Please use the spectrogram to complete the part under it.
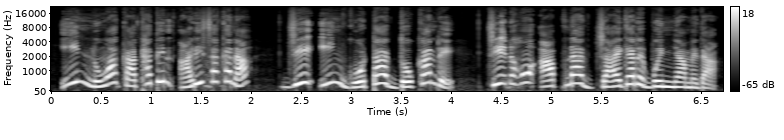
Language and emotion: Santali, angry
